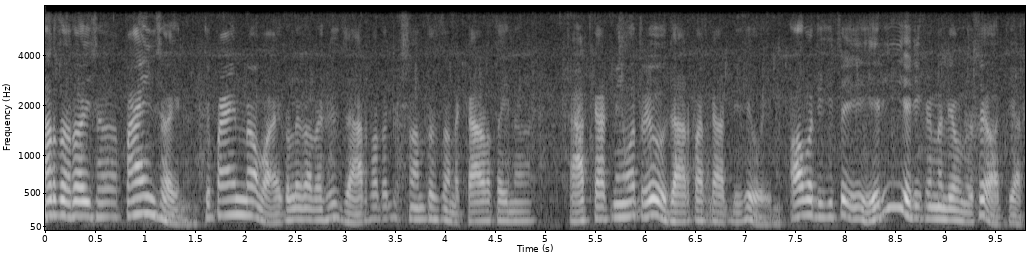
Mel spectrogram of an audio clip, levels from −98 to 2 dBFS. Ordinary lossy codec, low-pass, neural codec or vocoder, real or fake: none; 7.2 kHz; none; real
